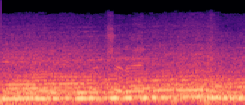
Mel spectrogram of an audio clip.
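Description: Touring race car engine, Australian TCR, holding a steady loud drone as it shifts up to third gear onto the straight in the wet at The Bend Motorsport Park, with a voice talking over it.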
